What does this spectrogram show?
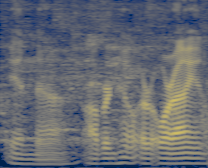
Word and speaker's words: Orion: uh, Auburn Hill or Orion Hills, Oran Hills they pronounce it, or Orian Lake, Michigan, you know, and they've done a lot.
